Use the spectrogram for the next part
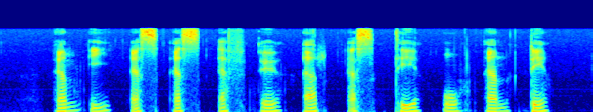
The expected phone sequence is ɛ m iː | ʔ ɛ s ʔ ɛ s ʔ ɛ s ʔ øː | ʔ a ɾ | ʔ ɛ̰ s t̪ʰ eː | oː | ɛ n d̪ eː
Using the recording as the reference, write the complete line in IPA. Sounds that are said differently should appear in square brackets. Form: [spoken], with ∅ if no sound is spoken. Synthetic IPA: ɛ m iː | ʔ ɛ s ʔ ɛ s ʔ ɛ [f] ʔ øː | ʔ [æ] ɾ | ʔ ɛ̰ s t̪ʰ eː | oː | ɛ n d̪ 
